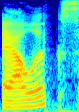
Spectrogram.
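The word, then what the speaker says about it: Alyx: um they're foam and they're called Alex and it's spelled a lyx I really like this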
